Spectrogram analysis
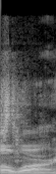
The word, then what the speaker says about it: Mawar: Yeah, how do you pronounce it first? Mawar.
